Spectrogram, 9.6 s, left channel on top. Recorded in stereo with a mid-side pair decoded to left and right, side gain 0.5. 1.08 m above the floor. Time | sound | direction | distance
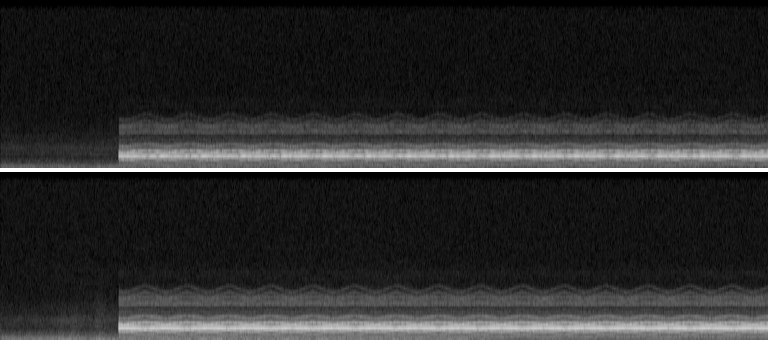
1.5 | an alarm | 55° right | 1.6 m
